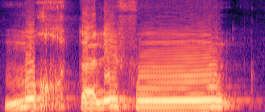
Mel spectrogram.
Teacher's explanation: خا کو پر پڑھیں گے۔ خا حروف مستعلیہ میں سے ہے۔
